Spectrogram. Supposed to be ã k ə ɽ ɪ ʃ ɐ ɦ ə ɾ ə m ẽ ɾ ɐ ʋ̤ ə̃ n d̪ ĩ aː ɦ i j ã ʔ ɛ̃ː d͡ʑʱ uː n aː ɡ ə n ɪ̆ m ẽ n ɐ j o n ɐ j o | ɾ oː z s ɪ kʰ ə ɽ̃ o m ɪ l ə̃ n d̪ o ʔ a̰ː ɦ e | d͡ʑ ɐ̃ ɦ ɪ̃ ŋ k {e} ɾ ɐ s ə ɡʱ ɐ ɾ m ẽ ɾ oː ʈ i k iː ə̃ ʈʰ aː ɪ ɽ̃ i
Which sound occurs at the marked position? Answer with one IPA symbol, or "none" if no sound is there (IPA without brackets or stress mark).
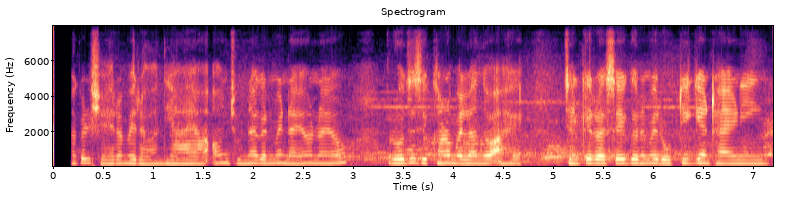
e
